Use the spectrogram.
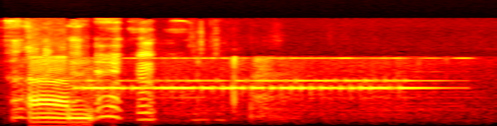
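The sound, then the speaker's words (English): A mobile phone rings with a steady, pulsing electronic tone that carries on for a few seconds and then fades. A voice speaks briefly at the start. “And pardon me, that's my phone. I need to turn that off.”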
